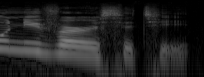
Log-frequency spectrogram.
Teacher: ditongo são duas vogais juntas que tem um som nesse caso apesar de começar com vogal O sopro enunciado delas é um som consonantal som de y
